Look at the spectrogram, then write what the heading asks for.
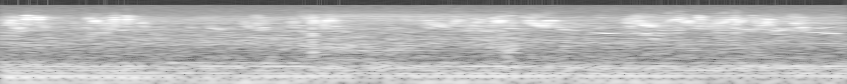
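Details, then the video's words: Common starling living wild on İnönü University campus: dense, continuous high chirps and twittering notes throughout, over a steady low rumble of background noise. "Sığırcık Kuşu İnönü Üniversitesi Kampüs - Starling Bird İnönü University Campus"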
